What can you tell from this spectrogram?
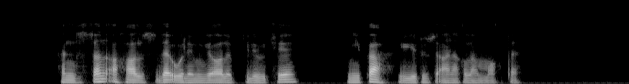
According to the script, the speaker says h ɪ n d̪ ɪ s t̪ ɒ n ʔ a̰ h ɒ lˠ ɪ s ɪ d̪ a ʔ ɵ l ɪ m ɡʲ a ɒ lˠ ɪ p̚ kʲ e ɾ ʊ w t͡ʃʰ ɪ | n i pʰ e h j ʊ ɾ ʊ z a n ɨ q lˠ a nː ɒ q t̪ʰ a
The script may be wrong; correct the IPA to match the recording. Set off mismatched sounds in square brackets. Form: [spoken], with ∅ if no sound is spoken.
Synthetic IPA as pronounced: h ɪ n d̪ ɪ s t̪ ɒ n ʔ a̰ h ɒ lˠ ɪ s ɪ d̪ a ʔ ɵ l ɪ m ɡʲ a ɒ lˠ ɪ p̚ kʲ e [l] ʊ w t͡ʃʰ ɪ | n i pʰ [a] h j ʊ ɾ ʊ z a n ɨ q lˠ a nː ɒ q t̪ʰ a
